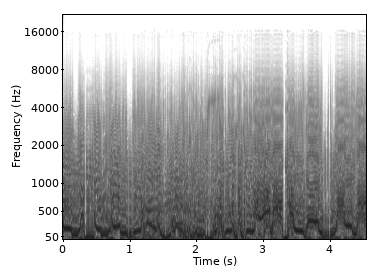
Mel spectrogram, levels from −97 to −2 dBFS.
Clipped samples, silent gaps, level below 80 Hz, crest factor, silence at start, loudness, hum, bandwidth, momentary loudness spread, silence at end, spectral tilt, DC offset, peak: under 0.1%; none; -26 dBFS; 12 dB; 0 s; -19 LUFS; none; 8 kHz; 2 LU; 0 s; -8.5 dB/octave; under 0.1%; -6 dBFS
